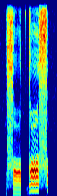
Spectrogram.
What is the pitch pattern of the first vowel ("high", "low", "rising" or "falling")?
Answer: low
